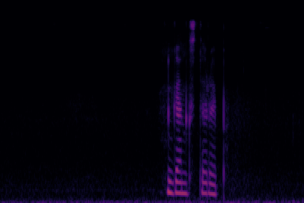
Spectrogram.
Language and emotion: Russian, neutral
